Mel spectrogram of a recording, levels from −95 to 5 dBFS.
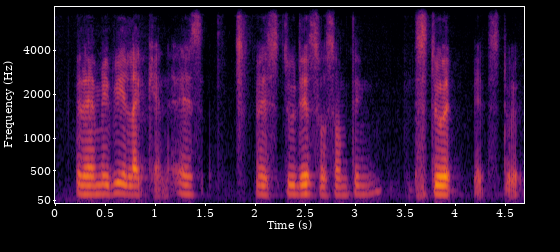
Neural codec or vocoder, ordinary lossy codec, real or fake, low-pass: codec, 16 kHz, 0.4 kbps, LongCat-Audio-Codec; Opus, 16 kbps; fake; 7.2 kHz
